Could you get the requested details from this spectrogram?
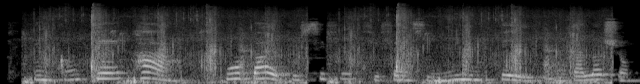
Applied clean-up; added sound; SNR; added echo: none; Walk, footsteps / Bird vocalization, bird call, bird song; 3 dB; none.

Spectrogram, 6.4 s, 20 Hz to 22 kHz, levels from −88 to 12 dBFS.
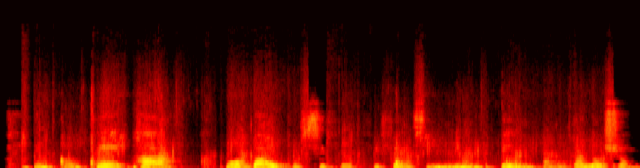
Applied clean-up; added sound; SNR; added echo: neural mask model RNNoise.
